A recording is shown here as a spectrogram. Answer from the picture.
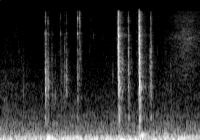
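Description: Keys tapped on a computer keyboard: about four separate keystrokes in the first second and a half, over a low steady hum.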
